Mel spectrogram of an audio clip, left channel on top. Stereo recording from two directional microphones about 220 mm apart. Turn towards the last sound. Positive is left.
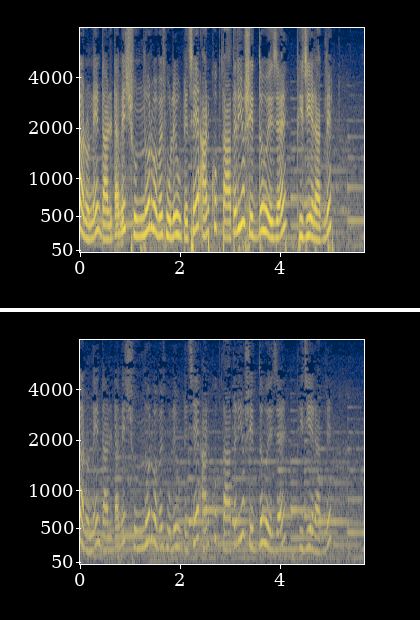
turn(degrees=45)  # may be behind; listen again after turning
